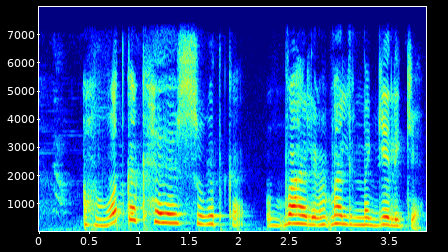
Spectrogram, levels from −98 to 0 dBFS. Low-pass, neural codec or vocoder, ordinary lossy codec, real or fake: 7.2 kHz; none; none; real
